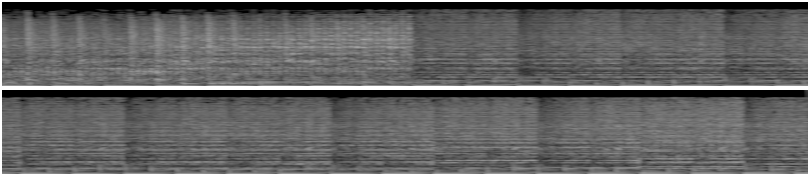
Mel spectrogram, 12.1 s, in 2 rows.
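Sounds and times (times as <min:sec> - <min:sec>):
distorted soundscape: 0:00.0 - 0:12.0.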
